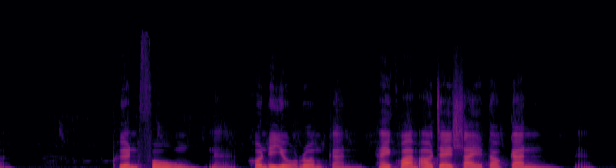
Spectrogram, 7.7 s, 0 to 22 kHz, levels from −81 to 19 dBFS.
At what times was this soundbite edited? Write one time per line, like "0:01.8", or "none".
0:04.6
